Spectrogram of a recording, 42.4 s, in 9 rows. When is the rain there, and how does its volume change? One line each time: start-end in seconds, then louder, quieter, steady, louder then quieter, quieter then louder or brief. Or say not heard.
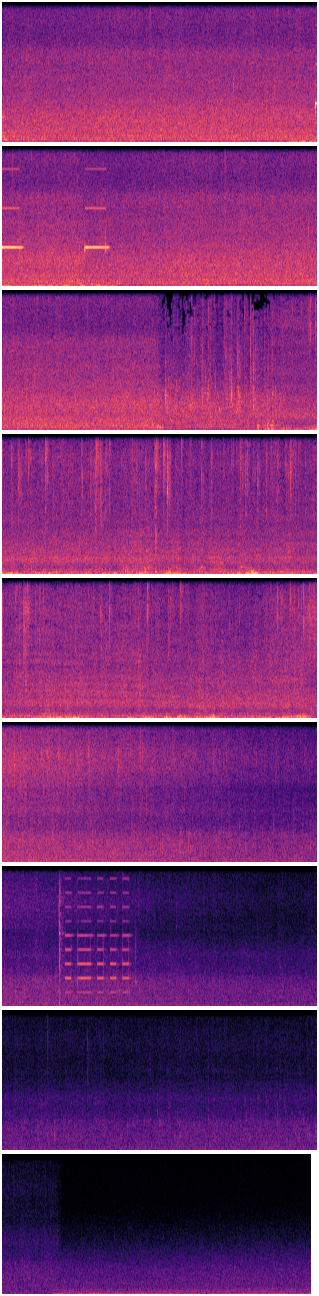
0.0-42.4 quieter.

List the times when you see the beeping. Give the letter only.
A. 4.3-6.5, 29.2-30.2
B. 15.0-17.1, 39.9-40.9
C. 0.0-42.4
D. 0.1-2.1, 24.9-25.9
A.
